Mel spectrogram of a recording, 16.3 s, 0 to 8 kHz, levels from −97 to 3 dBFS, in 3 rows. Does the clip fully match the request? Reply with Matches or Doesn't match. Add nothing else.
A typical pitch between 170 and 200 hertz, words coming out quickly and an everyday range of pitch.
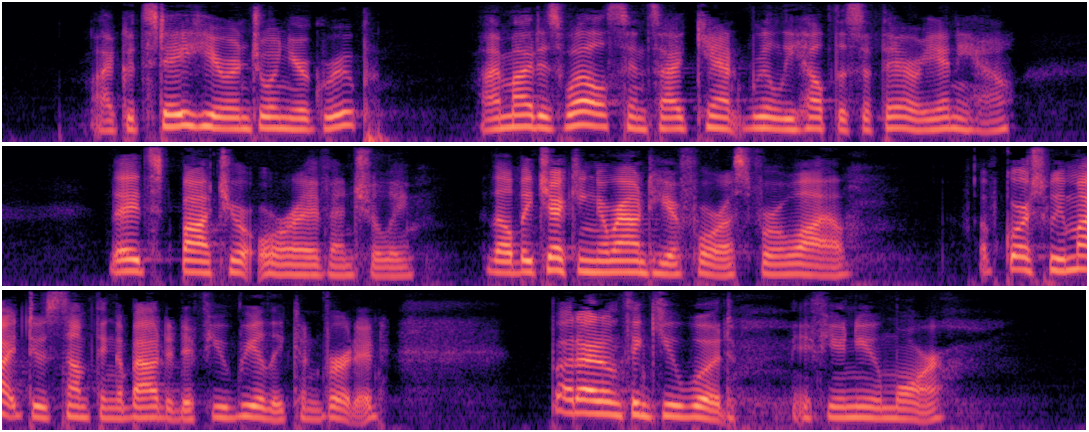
Matches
